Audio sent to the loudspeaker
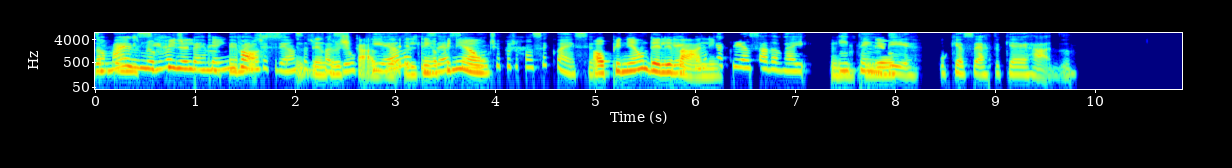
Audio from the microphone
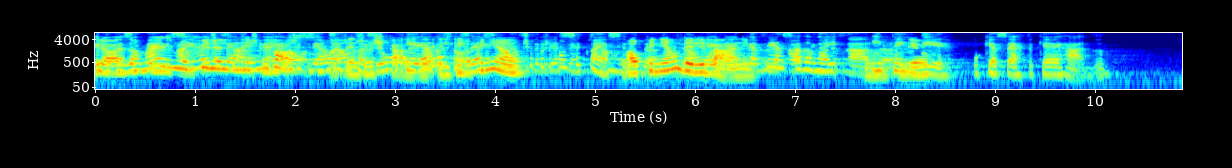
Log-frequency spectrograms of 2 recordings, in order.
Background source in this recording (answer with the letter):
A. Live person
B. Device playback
A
